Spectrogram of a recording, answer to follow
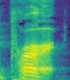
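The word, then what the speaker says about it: East Point: formed in 1991 in East parent Atlanta Georgia I did say prent that's how they say it trust me that's how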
